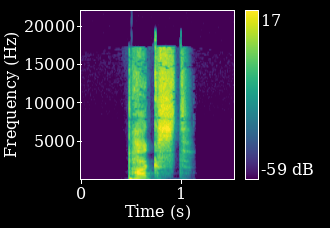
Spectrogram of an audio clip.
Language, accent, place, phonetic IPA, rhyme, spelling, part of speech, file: German, Germany, Berlin, [pakst], -akst, packst, verb, De-packst.ogg
- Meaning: second-person singular present of packen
